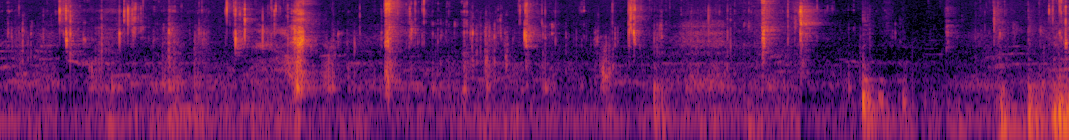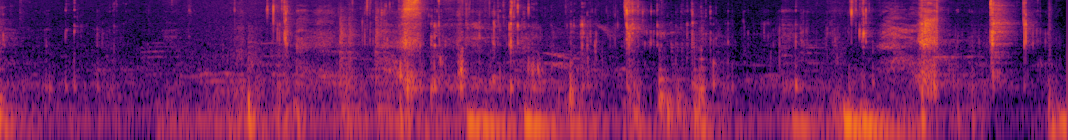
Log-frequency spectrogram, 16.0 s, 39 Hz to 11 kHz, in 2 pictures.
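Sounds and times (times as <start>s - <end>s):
wet sticky eating smacks: 0.1s - 6.2s, 10.0s - 15.9s
dull low thuds: 11.4s - 14.9s.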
